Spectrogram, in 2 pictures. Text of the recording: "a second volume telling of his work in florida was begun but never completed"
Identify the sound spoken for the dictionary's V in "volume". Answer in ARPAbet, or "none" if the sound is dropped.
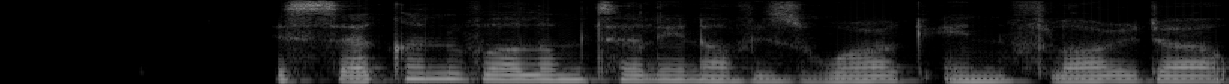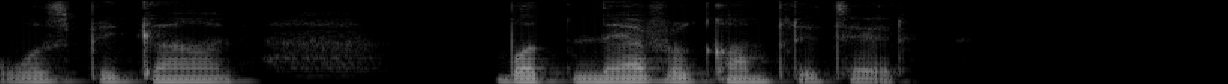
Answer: V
